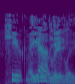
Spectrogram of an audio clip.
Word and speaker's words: Hughley: Number 2, if I pronounce this right. Yeah. D.L. Hughley. Hughley, yeah.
